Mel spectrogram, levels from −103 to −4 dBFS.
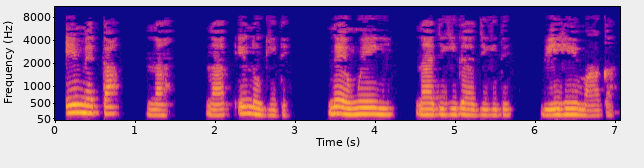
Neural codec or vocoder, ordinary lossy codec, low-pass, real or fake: none; MP3, 32 kbps; 9.9 kHz; real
